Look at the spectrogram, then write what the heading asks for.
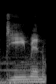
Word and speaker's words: daemon: that they decided to pronounce demon with the A in front of the E, like in the old days, like way old days, compared to these days where it's, it's just demon with just the one E.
